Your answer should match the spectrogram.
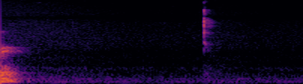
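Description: A single short, sharp click of a computer mouse button while text is being selected on screen, with near silence around it.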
